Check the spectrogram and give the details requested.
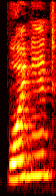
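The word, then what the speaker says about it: poignant: सर्वस एज अ पॉइंट इसको पढ़ेंगे जी silent है पॉइंट this day सर्वस एज अ पोनेंट reminder of हिज टायरस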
